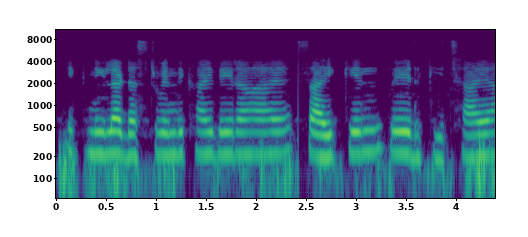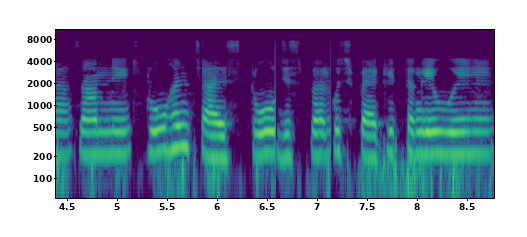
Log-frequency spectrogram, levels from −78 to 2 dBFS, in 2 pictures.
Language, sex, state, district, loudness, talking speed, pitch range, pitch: Hindi, female, Uttarakhand, Uttarkashi, -23 LUFS, 150 wpm, 210-220 Hz, 215 Hz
